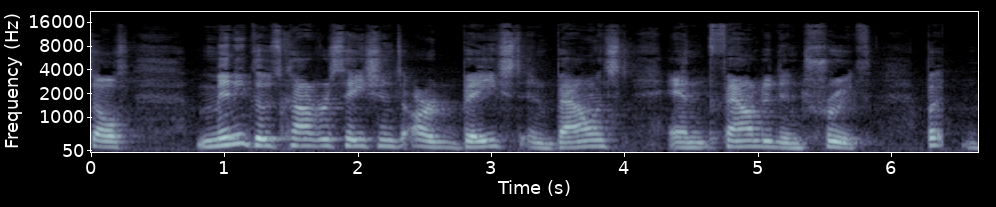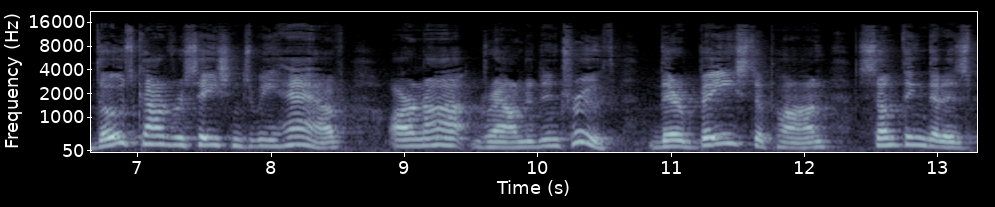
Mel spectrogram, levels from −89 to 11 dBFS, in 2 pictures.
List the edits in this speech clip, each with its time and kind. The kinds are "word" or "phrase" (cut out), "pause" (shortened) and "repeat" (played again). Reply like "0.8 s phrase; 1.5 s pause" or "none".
1.2 s word; 4.6 s word; 6.4 s word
